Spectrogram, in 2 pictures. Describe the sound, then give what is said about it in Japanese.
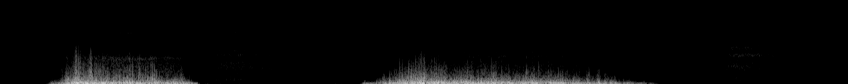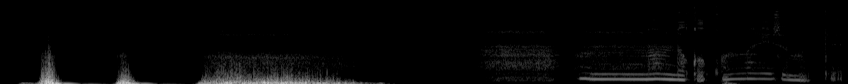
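A person imitates Lamaze-style childbirth breathing with long, breathy exhales, two quick sharp puffs, then another long exhale, each separated by pauses, followed by softer voiced sounds. “あれみたい。あれなんだっけ、あれ妊婦さんが出産の時にする呼吸、ママーズ法。”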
